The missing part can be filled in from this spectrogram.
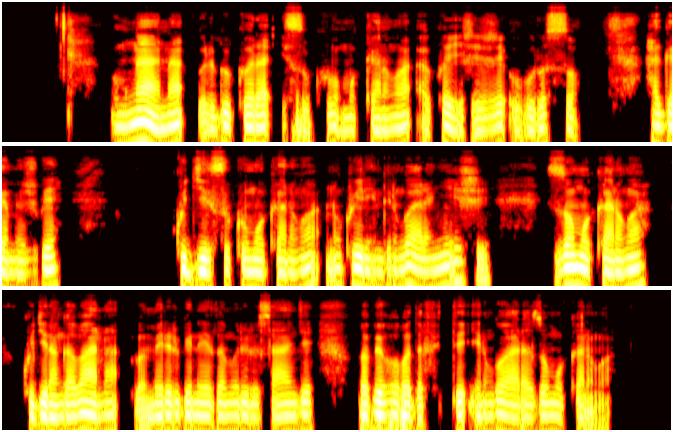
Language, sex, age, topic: Kinyarwanda, male, 18-24, health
